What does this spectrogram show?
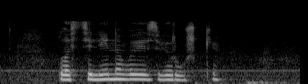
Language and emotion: Russian, neutral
